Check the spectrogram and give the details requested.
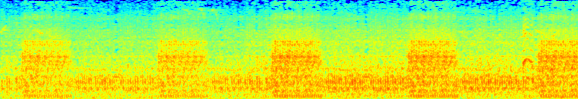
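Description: Tractor engine running steadily, with a louder pulse about every second and a quarter.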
